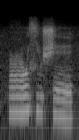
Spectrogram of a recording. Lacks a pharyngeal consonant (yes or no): no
